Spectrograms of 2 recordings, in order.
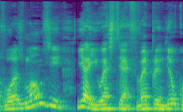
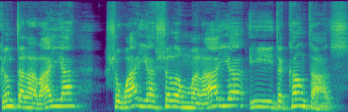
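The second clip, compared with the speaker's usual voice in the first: shouting made-up nonsense syllables, pitched up; 7 semitones higher, 3 dB louder than usual. Retelling a celebration, imitating Michelle Bolsonaro shouting. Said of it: "Ela gritou".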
